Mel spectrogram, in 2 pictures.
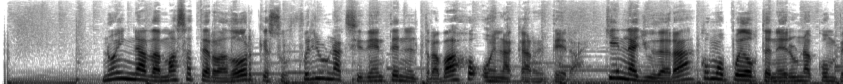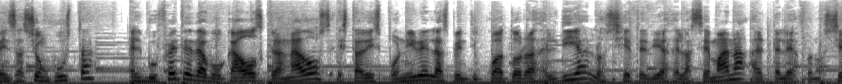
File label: VO Spanish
